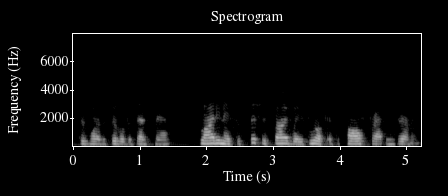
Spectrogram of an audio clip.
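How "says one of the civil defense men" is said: ordinary delivery, nothing marked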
